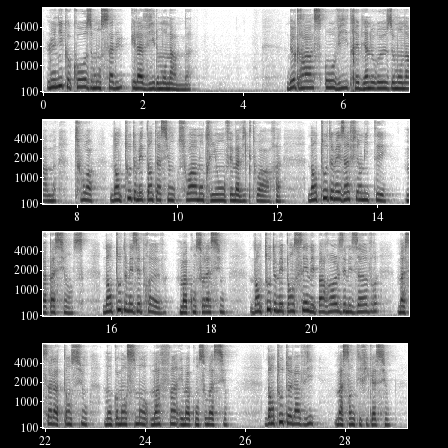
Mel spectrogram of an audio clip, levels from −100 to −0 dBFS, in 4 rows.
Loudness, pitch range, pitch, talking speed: -21 LUFS, 200-235 Hz, 220 Hz, 140 wpm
